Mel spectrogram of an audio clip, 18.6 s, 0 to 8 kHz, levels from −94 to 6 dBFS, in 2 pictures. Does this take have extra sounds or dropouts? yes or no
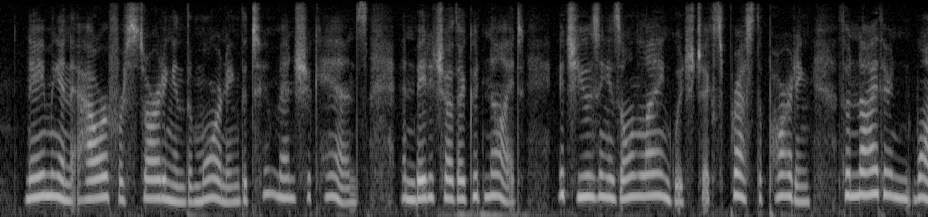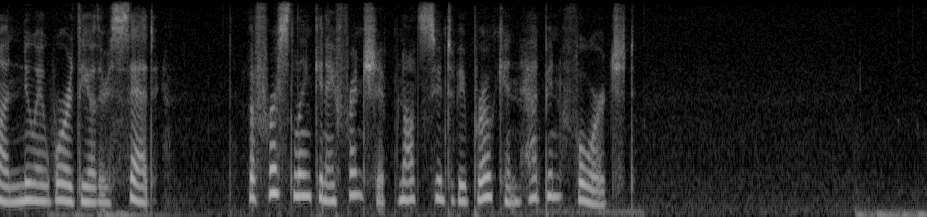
no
